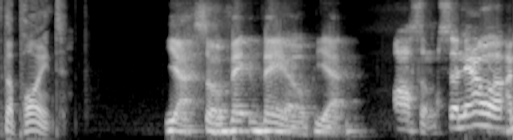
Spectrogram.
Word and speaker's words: Veio: How do you pronounce the name of the band? Veio. Veio, Right.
